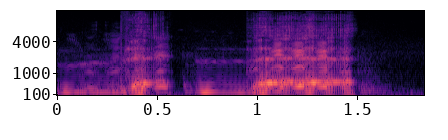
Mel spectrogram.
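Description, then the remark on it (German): A person imitates a goat with two drawn-out, quavering bleats, fairly loud, separated by a short gap. “Abends fragte er Ziege, bist du satt? Sie antwortete Ich bin so satt, ich mag kein Blatt.”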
